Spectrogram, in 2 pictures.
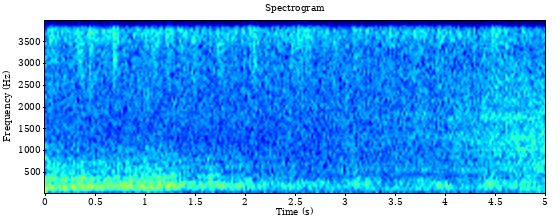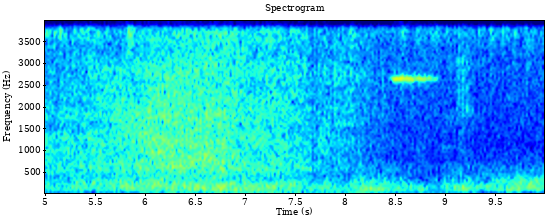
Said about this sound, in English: My car is stalled, and I'm afraid all alone out here in the storm. Yeah, it is raining pretty hard.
